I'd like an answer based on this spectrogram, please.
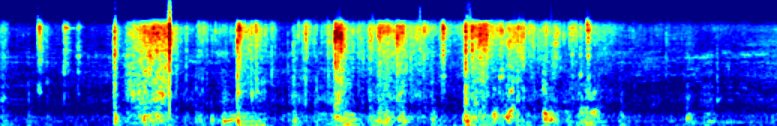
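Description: A shrink-wrapped cardboard box being handled: irregular crinkling of the plastic wrap with light taps and knocks on the cardboard.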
